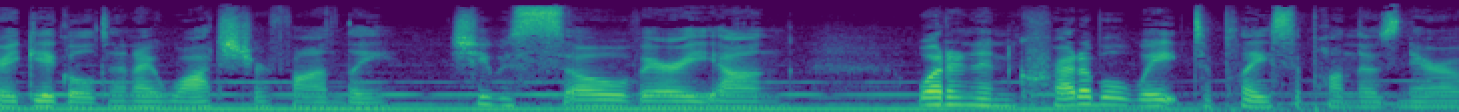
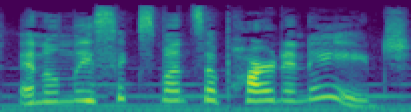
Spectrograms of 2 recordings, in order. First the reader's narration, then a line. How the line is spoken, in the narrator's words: Mary laughed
